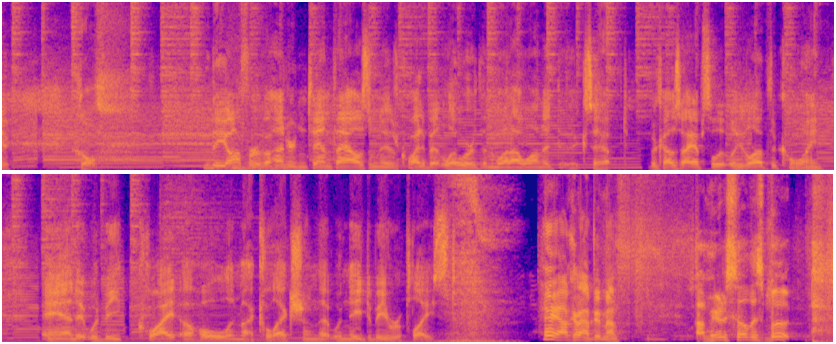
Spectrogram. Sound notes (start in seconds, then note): none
